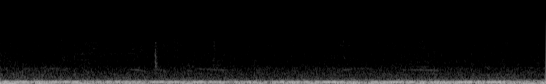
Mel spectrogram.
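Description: Steady low rumble of a moving train, heard from inside the carriage, with a faint click about a second and a half in.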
